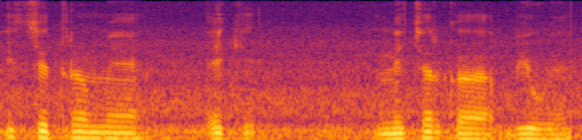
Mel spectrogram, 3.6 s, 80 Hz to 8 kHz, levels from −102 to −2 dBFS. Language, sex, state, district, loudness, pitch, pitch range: Hindi, male, Arunachal Pradesh, Lower Dibang Valley, -17 LUFS, 120 Hz, 110-130 Hz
